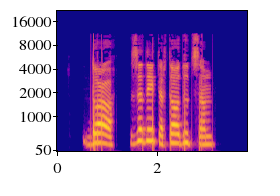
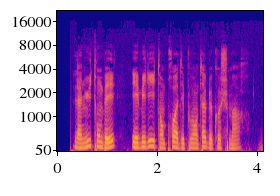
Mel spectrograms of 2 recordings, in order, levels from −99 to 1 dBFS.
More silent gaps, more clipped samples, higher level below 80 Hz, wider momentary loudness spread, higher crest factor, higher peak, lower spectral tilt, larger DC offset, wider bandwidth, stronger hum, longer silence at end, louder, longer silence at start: first, 1.34-1.41 s vs none; neither; about the same, -50 dBFS vs -46 dBFS; about the same, 12 LU vs 12 LU; about the same, 16 dB vs 16 dB; first, 0 dBFS vs -8 dBFS; second, -3.5 dB/octave vs -6.5 dB/octave; neither; about the same, 11.5 kHz vs 11 kHz; neither; first, 0.7 s vs 0.45 s; first, -14 LUFS vs -25 LUFS; first, 0.55 s vs 0.25 s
